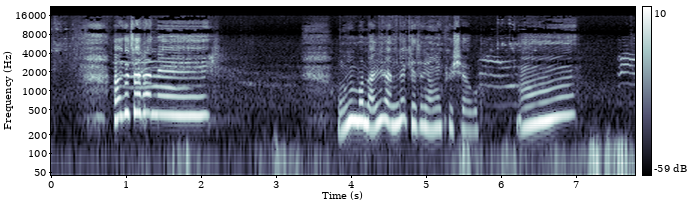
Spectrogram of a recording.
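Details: A very dog-like pet cat named Bobae meows at length indoors: a long flat wail, then wavering yowling meows, and a rising drawn-out cry, several calls in under eight seconds with a voice talking between them.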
